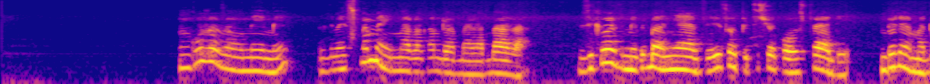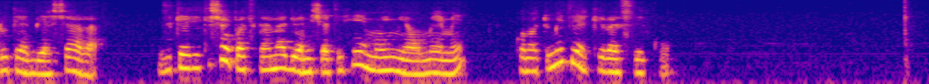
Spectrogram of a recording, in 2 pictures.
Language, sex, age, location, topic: Swahili, female, 36-49, Dar es Salaam, government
